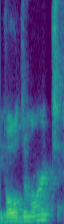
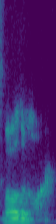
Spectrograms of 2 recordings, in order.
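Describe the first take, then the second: First: Voldemort with its final T sounded. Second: Voldemort without the final T, French-style; silent-T Voldemort. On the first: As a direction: end Voldemort on an audible T. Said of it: "she is on tape, uh, saying". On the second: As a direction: let Voldemort end on "more", no T. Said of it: "said that it should be pronounced". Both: Shown as a demonstration.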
